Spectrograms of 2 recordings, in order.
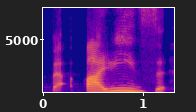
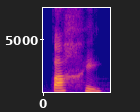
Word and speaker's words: Paris: It's not Paris. Most of the beginner students say Paris. No, it's not Paris. It's Paris. Last letter S is silent.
